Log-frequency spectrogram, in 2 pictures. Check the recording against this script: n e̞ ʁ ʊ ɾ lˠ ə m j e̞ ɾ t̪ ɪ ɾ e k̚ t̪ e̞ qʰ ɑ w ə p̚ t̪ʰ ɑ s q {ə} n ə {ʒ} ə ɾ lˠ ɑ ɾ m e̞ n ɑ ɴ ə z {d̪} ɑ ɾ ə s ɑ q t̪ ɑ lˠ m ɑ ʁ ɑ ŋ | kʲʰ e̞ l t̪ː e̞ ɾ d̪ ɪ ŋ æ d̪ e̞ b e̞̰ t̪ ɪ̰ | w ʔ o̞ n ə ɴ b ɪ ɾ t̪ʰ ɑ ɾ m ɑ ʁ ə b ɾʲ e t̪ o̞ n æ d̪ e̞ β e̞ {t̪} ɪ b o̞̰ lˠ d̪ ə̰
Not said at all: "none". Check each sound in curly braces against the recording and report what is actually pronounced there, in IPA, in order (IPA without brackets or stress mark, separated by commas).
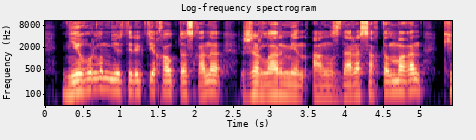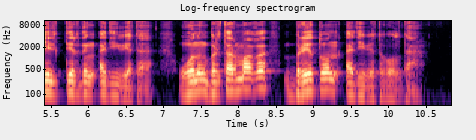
ɑ, ʒ, d̪, t̪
